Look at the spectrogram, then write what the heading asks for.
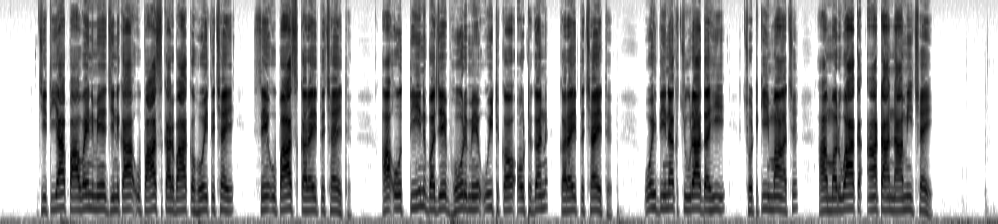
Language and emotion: Maithili, neutral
